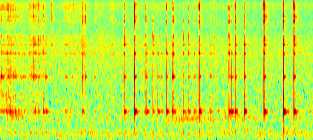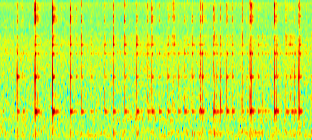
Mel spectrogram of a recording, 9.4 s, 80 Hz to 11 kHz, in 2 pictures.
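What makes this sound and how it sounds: Fingertips and nails of both hands tap quickly on the sides of a colored mosaic glass candle holder with a lit candle inside. The result is a rapid, quiet stream of light glassy clinks, each with a brief ringing tone around 750 Hz, with a few sharper, louder taps standing out.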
